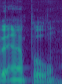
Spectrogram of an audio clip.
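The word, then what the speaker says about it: Appell: another man named Dave apple he is spelled Appel but it's pronounced Apple Dave had a career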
